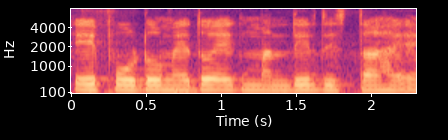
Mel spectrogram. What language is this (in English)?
Hindi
